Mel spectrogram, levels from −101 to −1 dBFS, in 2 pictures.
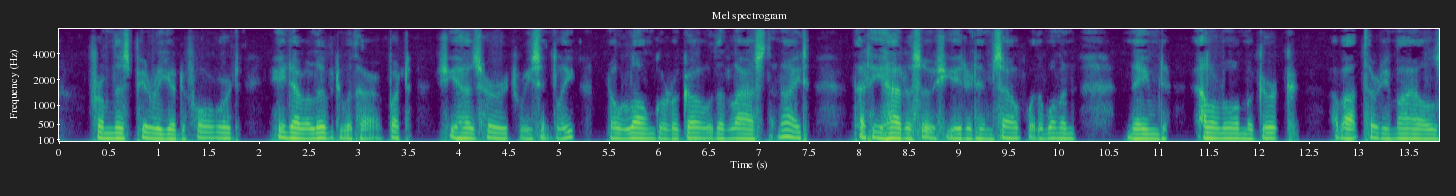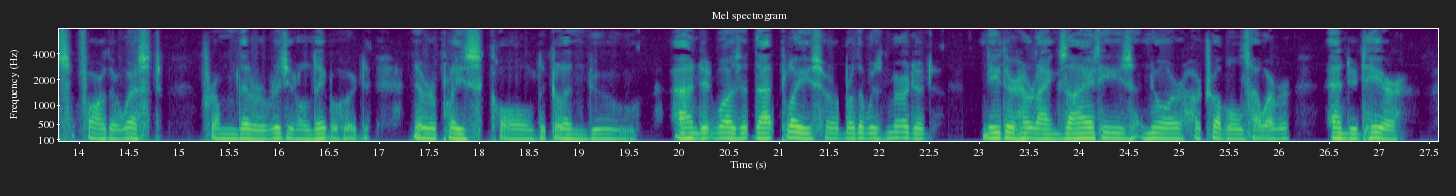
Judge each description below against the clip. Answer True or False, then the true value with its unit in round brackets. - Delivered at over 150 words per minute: False (140 wpm)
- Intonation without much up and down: True (1.8 semitones)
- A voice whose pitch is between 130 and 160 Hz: True (135 Hz)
